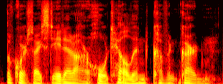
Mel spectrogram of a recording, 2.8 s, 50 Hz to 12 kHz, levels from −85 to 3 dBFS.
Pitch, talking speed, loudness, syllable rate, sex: 85 Hz, 215 wpm, -19 LUFS, 5.5 syllables/s, male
